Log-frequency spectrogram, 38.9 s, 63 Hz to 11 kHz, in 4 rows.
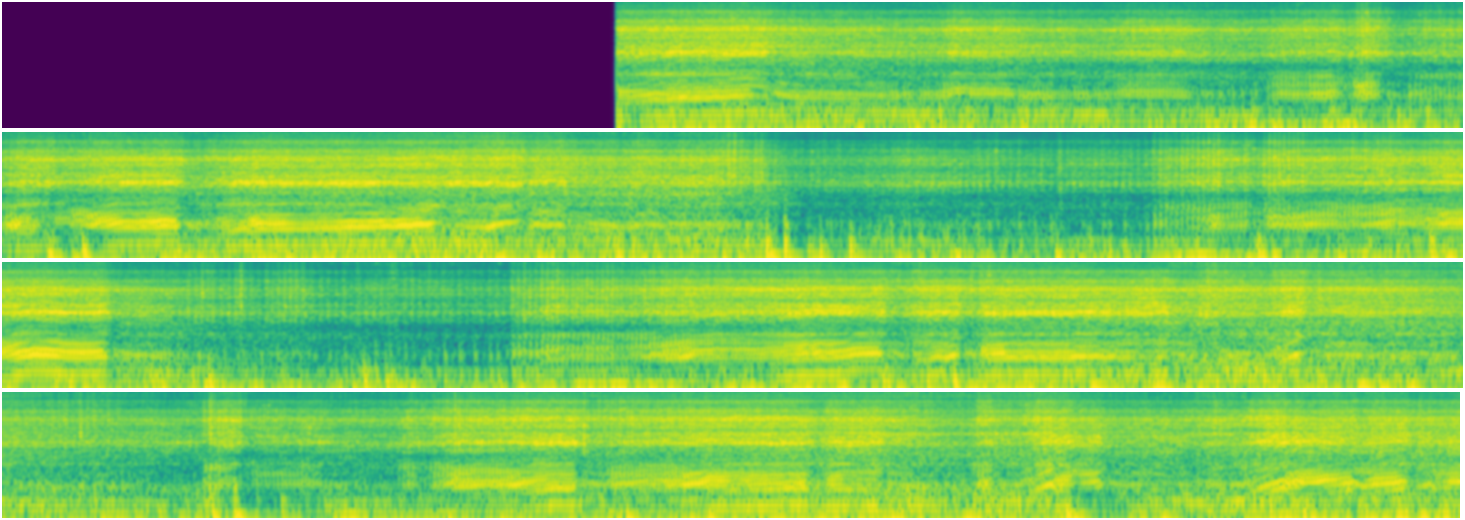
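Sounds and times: dirt bike engine revving: 4.1s - 38.9s.

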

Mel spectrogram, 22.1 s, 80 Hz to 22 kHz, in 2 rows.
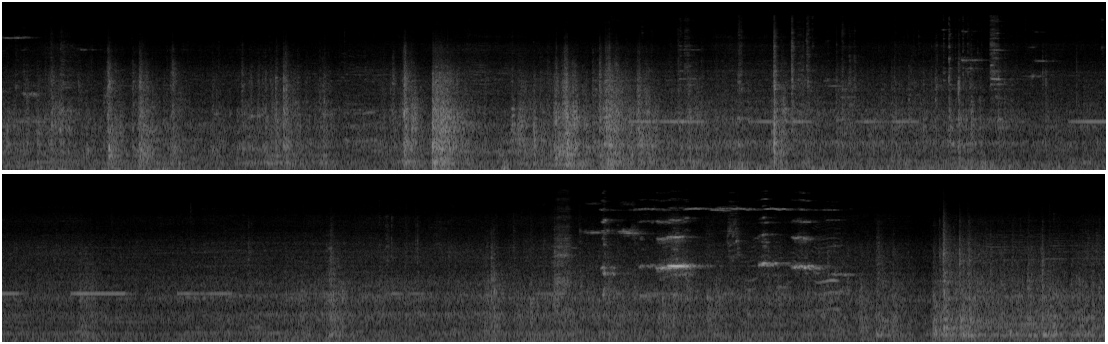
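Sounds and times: excavator running: 0.0s - 22.0s.

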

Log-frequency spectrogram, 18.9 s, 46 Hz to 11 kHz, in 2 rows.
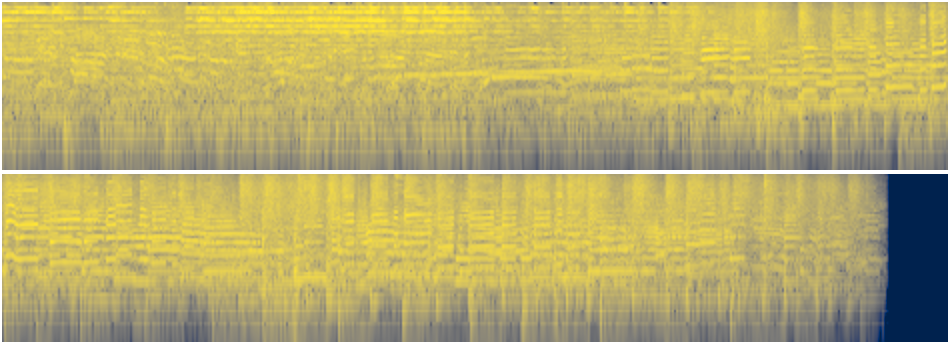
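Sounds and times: sharp percussive hits: 0.0s - 7.9s
brass band playing: 0.0s - 18.3s.

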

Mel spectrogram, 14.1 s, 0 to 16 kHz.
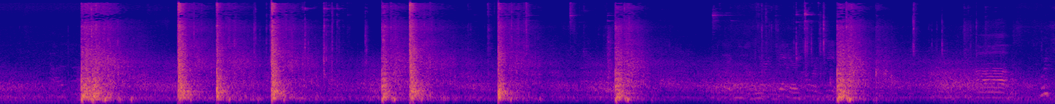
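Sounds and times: gunshots echoing: 1.0s - 10.0s, 11.0s - 13.0s.

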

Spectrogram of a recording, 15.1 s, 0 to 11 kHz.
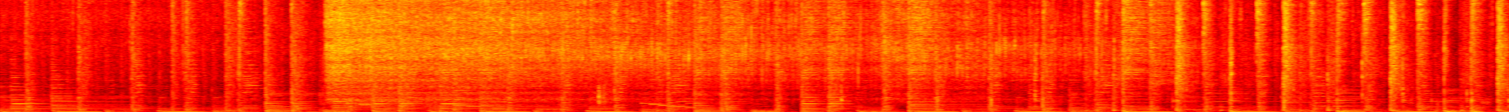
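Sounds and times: background music with bass beat: 0.1s - 15.0s
tomato sizzling in hot oil: 0.4s - 13.3s
wooden spoon stirring: 3.3s - 11.2s.

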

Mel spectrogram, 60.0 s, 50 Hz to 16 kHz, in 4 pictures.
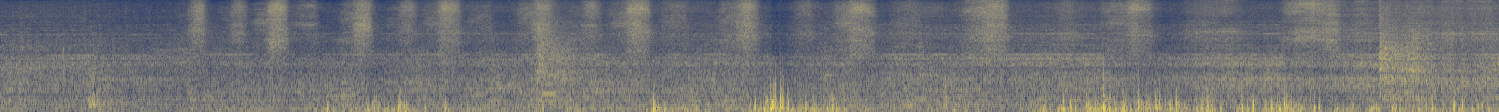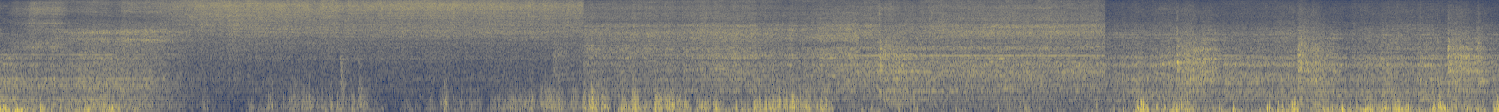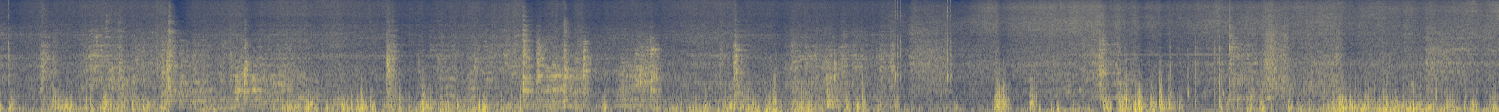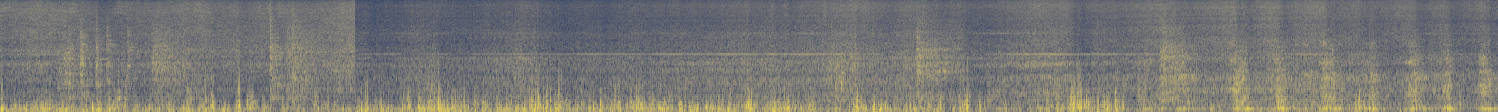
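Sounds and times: engine knocks and clanks: 0.0s - 16.0s, 26.3s - 50.9s, 52.4s - 54.9s, 55.7s - 59.9s
steam locomotive hissing steam: 0.0s - 59.9s.

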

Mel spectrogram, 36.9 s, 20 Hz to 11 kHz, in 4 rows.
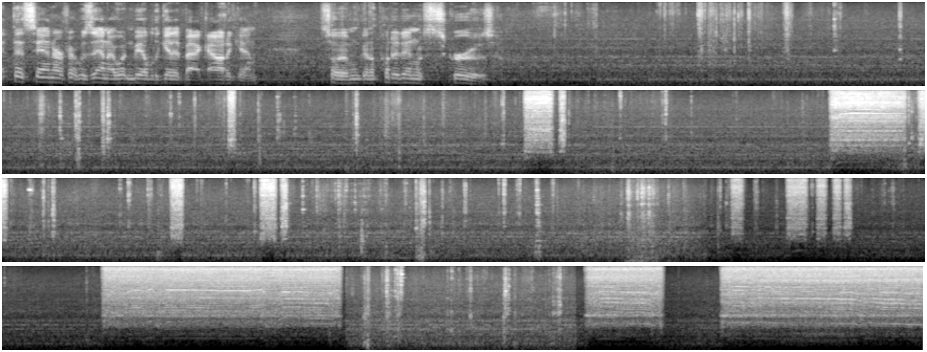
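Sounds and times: steady low hum: 0.0s - 26.4s, 27.0s - 28.8s
cordless drill driving screws: 33.5s - 34.3s, 34.9s - 36.9s.

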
